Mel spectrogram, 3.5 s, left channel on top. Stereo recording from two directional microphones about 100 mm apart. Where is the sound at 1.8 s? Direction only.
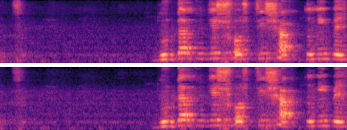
30° right (ahead or behind).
